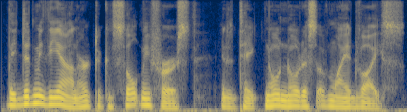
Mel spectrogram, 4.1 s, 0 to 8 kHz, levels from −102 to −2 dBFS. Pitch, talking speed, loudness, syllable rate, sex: 105 Hz, 250 wpm, -17 LUFS, 6.3 syllables/s, male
